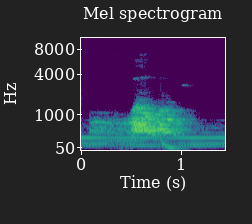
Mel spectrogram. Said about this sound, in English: Yeah, we got two dogs as well, and they like to bark.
